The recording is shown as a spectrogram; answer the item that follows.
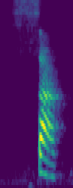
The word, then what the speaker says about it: สัก: But the second word sak you get low tone because it's dead syllable, no tone marker, and high class consonant.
